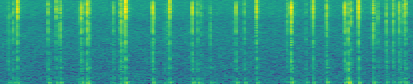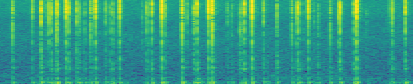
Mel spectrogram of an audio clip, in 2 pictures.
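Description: Long nails tap quickly on the lid of a flat, hollow plastic eyeshadow palette resting on cloth, with light scratches mixed in. The sound is a rapid, irregular string of short, bright, dry clicks with almost no ring, set against a quiet background.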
